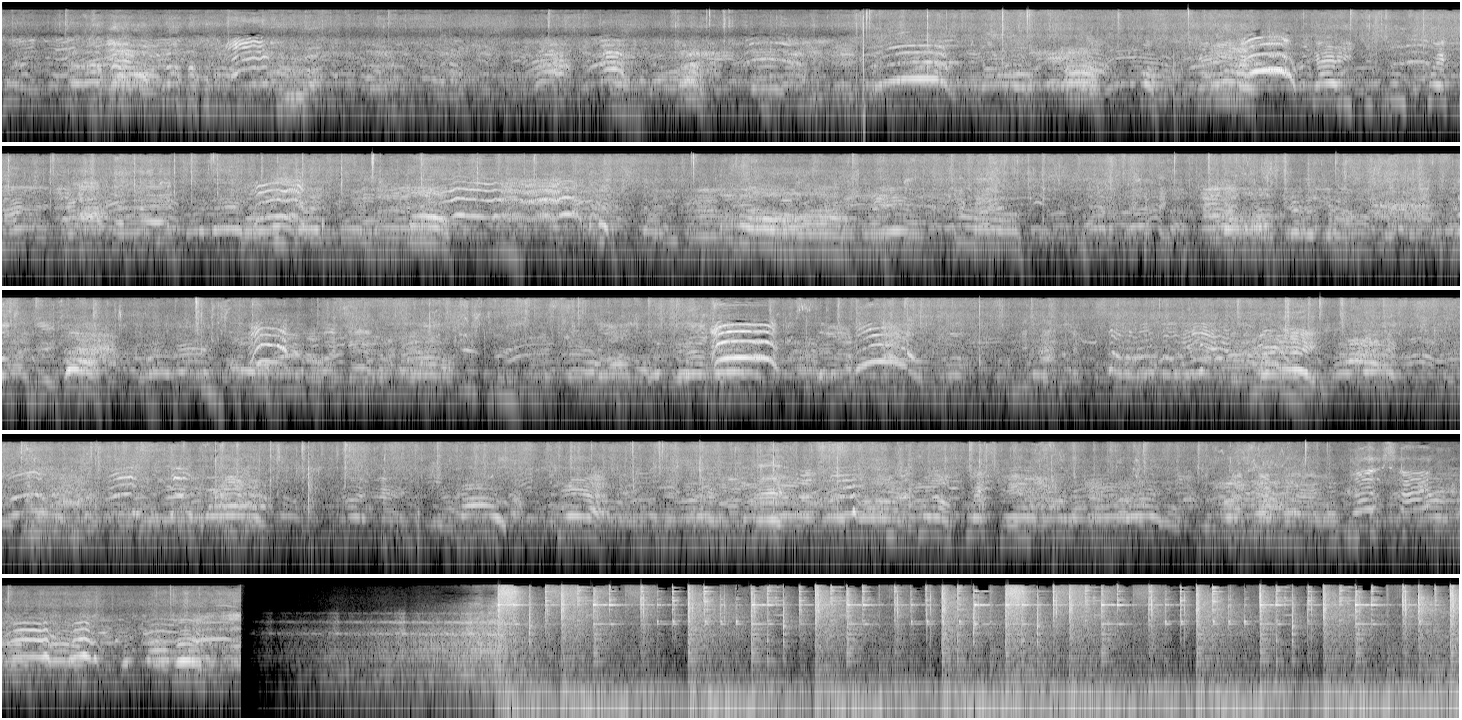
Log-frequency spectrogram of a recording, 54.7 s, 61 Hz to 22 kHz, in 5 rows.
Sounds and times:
Speech: 0.0s - 45.6s.

